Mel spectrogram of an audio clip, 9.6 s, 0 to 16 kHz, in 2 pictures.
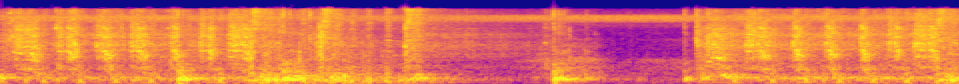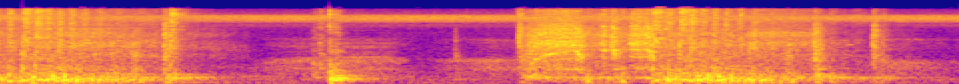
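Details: Hammerhead off-road go-kart with 150cc GY6 engine, rebuilt ignition with good spark, cold start: three attempts sputter a couple of seconds then die, not getting enough gas — contaminated fuel in carburettor causing hard cold start.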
